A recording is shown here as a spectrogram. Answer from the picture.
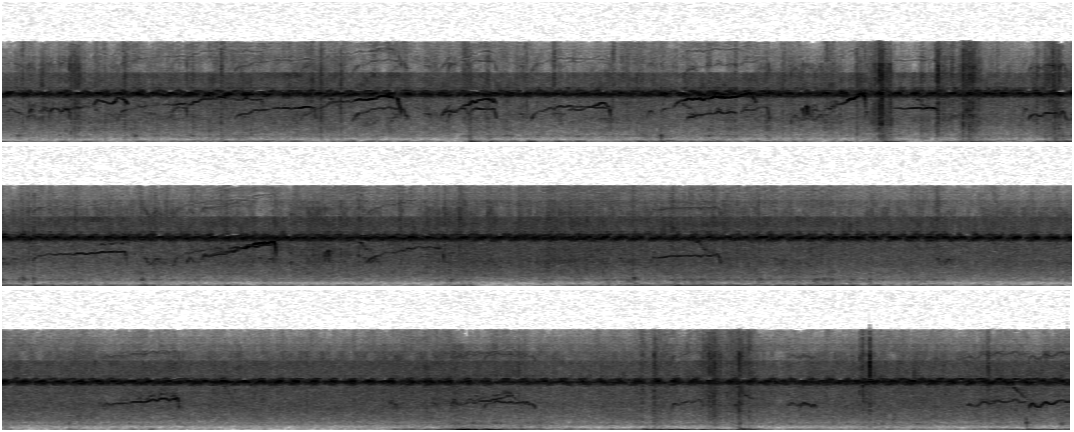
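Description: Birds giving short, high, thin chirps, many in the first half and fewer later, over a steady high-pitched whine. Two low thumps come near the end.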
